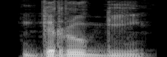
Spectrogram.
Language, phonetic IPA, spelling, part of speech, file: Polish, [ˈdruɟi], drugi, adjective / noun, Pl-drugi.ogg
